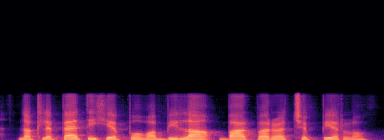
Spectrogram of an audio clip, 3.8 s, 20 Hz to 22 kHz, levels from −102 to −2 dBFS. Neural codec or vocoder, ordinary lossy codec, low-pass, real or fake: codec, 16 kHz, 0.3 kbps, FocalCodec; none; 7.2 kHz; fake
